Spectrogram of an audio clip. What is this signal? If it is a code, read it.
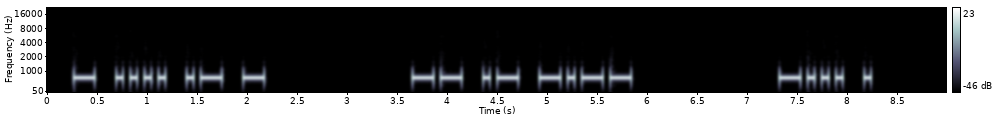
Morse code, heard as a keyed tone, about 17 wpm, 700 Hz. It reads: THAT MAY BE
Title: 3x Word-Spacing - Sentences from Top 400 Words - 17wpm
